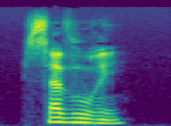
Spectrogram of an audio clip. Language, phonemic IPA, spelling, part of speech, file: French, /sa.vu.ʁe/, savourer, verb, Fr-savourer.ogg
- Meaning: 1. to savour, to savor 2. to taste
